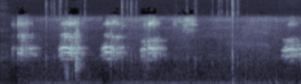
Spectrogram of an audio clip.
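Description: A bird caws repeatedly during a trivia game, with about six harsh, rasping calls spaced roughly a second apart. They are clear and fairly near, and a faint click is heard among them.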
